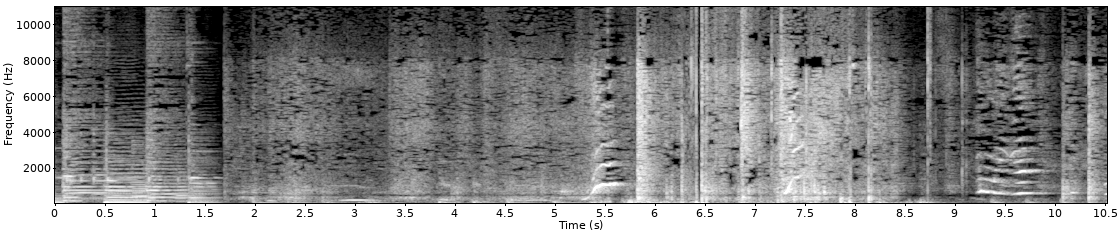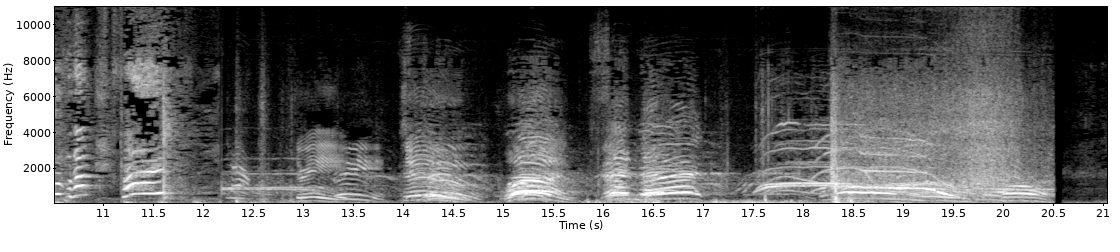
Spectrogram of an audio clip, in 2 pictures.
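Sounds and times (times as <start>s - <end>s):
music playing: 0.0s - 5.3s.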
